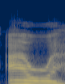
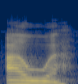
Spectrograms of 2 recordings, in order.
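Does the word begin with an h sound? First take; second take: no; no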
